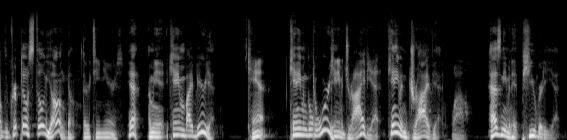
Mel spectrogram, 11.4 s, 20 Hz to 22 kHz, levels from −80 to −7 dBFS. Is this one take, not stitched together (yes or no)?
no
